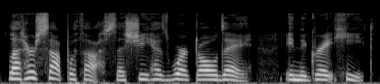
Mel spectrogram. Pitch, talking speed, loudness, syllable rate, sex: 220 Hz, 235 wpm, -19 LUFS, 4.9 syllables/s, female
